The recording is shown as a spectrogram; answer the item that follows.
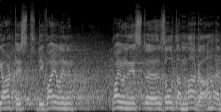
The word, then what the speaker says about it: Maga: the violin violinist zultan Maga and you have heard the name rightly it's spelled m a g a Maga I told him that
